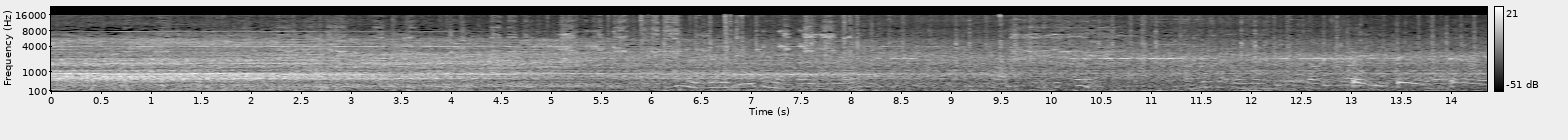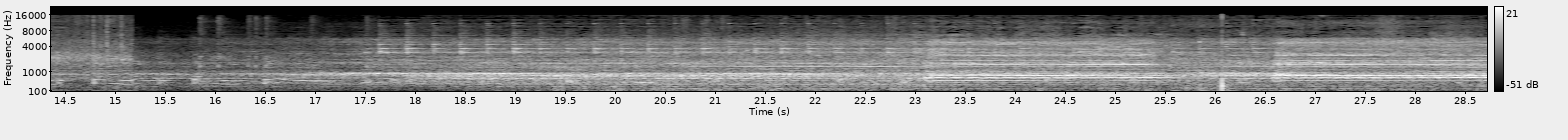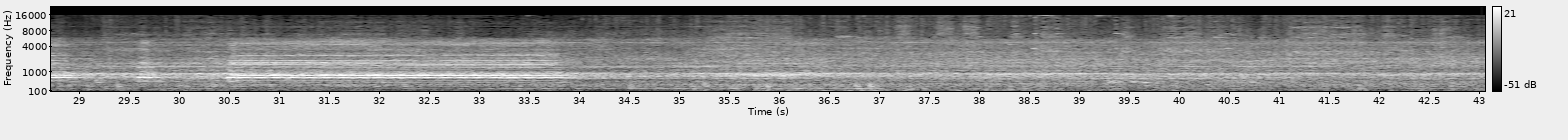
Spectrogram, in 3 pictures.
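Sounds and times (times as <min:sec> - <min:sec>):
model locomotive engine sound: 0:00.0 - 0:43.0
multi-chime train horn blasts: 0:17.5 - 0:29.9, 0:30.5 - 0:34.1.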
